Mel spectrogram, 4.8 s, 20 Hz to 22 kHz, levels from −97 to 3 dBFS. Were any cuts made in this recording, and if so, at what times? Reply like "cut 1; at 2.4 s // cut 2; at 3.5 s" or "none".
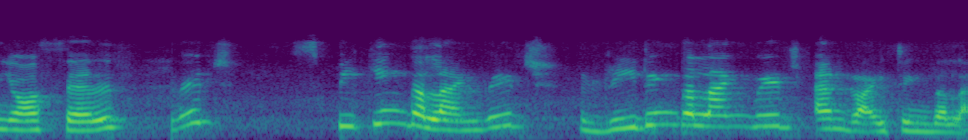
cut 1; at 0.9 s

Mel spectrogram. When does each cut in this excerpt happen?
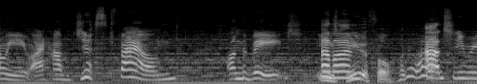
cut 1; at 3.0 s

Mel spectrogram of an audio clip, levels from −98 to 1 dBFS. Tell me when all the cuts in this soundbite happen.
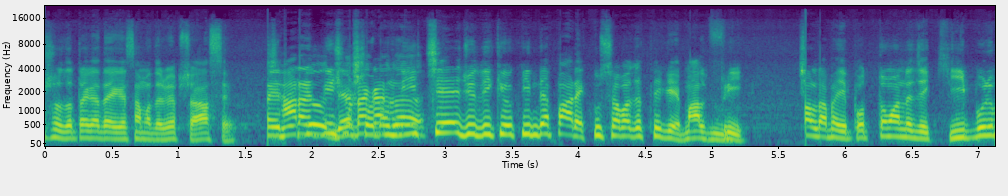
cut 1; at 1.7 s // cut 2; at 5.5 s

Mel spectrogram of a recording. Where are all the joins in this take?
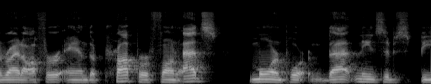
cut 1; at 1.8 s

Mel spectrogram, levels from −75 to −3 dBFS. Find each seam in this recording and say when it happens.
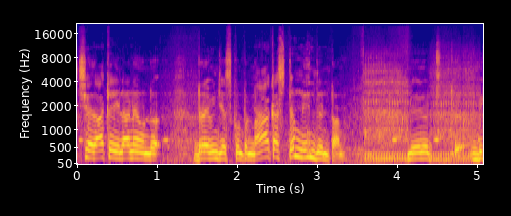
cut 1; at 3.6 s

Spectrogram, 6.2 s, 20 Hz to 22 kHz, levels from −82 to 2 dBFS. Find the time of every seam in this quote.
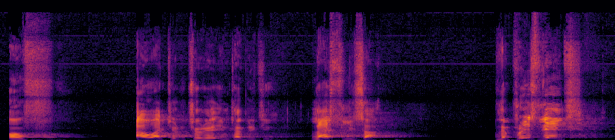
none

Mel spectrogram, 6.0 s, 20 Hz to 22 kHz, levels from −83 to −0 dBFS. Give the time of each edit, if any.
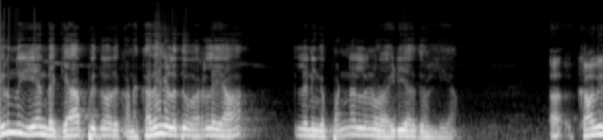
none

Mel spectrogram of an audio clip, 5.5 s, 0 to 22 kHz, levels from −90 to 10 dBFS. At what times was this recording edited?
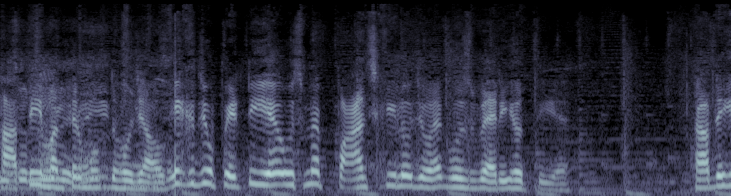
cut 1; at 1.3 s

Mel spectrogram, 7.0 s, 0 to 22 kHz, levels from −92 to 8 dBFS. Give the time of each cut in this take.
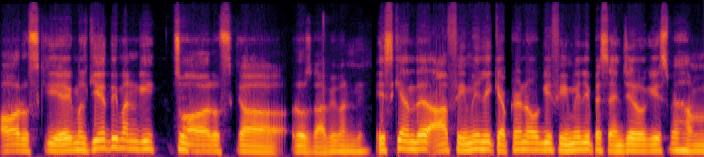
cut 1; at 3.7 s

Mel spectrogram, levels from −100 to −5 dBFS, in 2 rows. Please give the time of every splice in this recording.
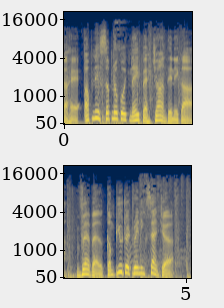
cut 1; at 2.7 s

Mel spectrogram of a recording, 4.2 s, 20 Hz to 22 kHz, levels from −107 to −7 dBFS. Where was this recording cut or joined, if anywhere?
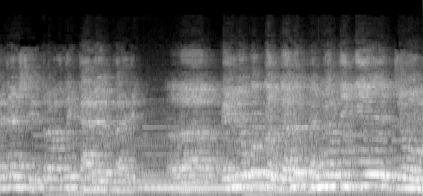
cut 1; at 1.4 s

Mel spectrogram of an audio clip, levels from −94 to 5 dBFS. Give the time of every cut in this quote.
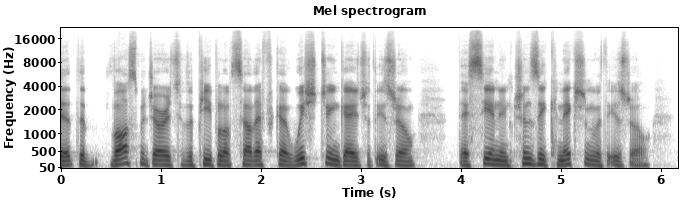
cut 1; at 1.7 s

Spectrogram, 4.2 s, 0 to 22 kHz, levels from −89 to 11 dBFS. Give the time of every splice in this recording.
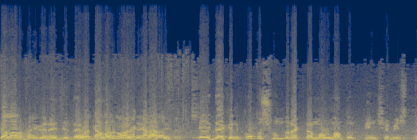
cut 1; at 1.9 s

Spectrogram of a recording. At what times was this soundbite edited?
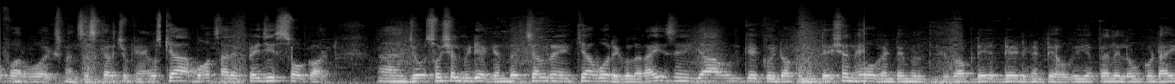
cut 1; at 1.6 s // cut 2; at 8.6 s

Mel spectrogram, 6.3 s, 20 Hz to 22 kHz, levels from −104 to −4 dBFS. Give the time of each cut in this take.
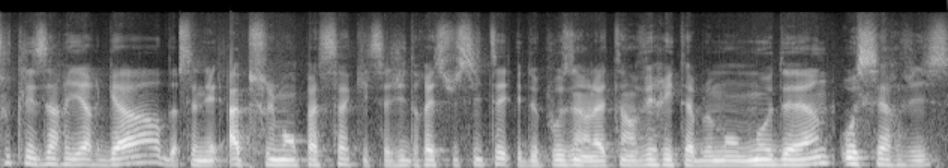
cut 1; at 1.2 s // cut 2; at 3.5 s // cut 3; at 5.6 s

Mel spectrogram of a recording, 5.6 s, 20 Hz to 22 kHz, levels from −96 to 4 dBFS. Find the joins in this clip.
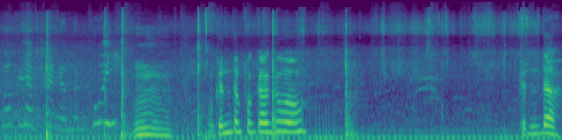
none

